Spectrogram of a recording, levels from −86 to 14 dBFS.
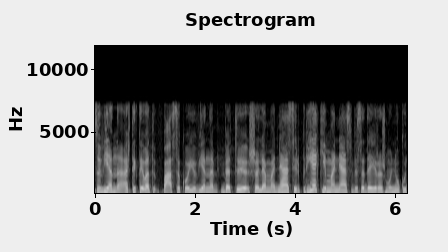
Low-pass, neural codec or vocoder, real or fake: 7.2 kHz; none; real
